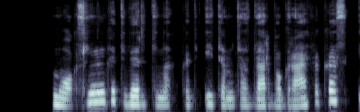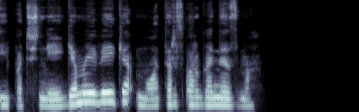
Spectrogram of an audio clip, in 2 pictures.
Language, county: Lithuanian, Vilnius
